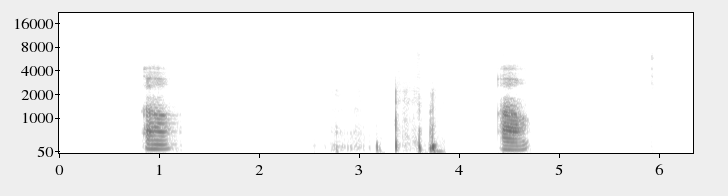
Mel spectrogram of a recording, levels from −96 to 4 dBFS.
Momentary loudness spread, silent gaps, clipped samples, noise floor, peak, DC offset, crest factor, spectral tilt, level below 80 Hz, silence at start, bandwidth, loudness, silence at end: 13 LU; 1.22-2.71 s, 3.05-3.16 s, 3.25-3.35 s, 3.86-4.38 s; under 0.1%; under -90 dBFS; -32 dBFS; under 0.1%; 24 dB; -6 dB/octave; -82 dBFS; 0.85 s; 7 kHz; -51 LUFS; 1.65 s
